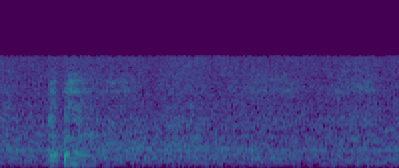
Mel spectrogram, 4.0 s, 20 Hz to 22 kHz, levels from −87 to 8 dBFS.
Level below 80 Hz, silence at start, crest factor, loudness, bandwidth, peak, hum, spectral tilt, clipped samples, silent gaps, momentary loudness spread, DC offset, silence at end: -84 dBFS; 0 s; 22 dB; -48 LUFS; 5.8 kHz; -28 dBFS; none; -1.5 dB/octave; under 0.1%; none; 8 LU; under 0.1%; 0 s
